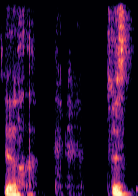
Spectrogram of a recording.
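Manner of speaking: ordinary talk, nothing marked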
